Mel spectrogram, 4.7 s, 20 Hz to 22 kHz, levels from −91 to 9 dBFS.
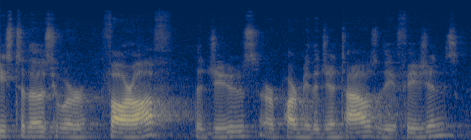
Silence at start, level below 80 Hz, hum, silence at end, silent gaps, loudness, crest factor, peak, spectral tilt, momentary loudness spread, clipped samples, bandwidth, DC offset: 0 s; -80 dBFS; none; 0.15 s; none; -32 LUFS; 20 dB; -12 dBFS; -4.5 dB/octave; 18 LU; under 0.1%; 16.5 kHz; under 0.1%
